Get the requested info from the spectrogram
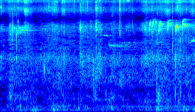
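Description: Near silence: faint outdoor background with a few soft, scattered clicks.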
